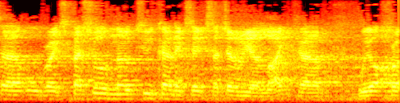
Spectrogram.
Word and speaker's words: Koenigsegg: Yeah, so it's actually pronounced Koenigsegg. Koenigsegg.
